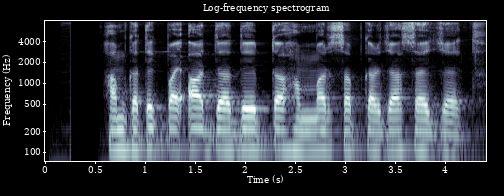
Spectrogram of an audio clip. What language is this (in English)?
Maithili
